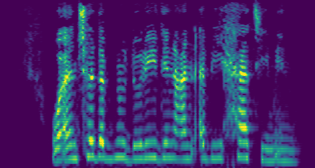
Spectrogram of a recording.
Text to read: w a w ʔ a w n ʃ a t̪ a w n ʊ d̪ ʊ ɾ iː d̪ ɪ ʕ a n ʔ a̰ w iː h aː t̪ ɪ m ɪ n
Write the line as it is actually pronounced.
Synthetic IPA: w a ʔ a n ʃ a d̪ a b n ʊ d̪ ʊ ɾ iː d̪ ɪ ʕ a n ʔ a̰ b iː ħ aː t̪ ɪ m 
